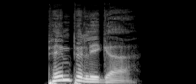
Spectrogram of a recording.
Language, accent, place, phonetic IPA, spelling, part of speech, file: German, Germany, Berlin, [ˈpɪmpəlɪɡɐ], pimpeliger, adjective, De-pimpeliger.ogg
- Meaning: 1. comparative degree of pimpelig 2. inflection of pimpelig: strong/mixed nominative masculine singular 3. inflection of pimpelig: strong genitive/dative feminine singular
